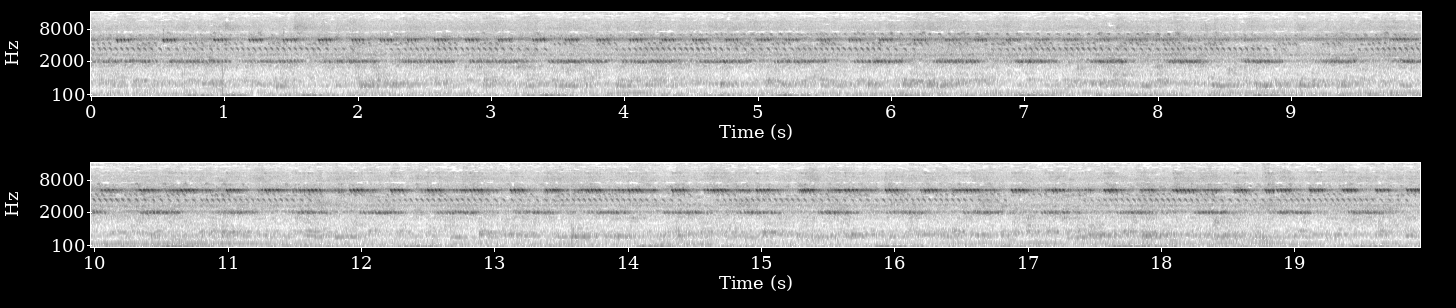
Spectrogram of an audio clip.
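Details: Chirping crickets, jangkrik, offered as a rat repellent, sleep aid and bird-training recording: a steady, high, rapidly pulsed chirping with a lower wavering trill beneath, about one and a half pulses per second, continuous throughout.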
